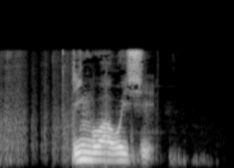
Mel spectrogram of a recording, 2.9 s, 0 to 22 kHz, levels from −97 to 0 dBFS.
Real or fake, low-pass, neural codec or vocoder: real; 7.2 kHz; none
